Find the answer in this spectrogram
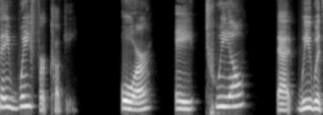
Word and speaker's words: tuile: would say in America, or a tuile if we were in France. And it is French for roof tile. It is spelled Tuile, tuile. I just say tuile in English, but it uses high amounts of fat and sugar.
